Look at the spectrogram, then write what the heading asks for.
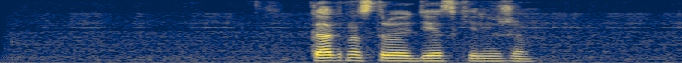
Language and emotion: Russian, neutral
